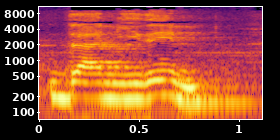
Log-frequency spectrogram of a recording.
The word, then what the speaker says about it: Dunedin: La ciudad de Dunedin se pronuncia Dunedin, significa castillo sobre la roca, que es el nombre galeico de Edimburgo.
